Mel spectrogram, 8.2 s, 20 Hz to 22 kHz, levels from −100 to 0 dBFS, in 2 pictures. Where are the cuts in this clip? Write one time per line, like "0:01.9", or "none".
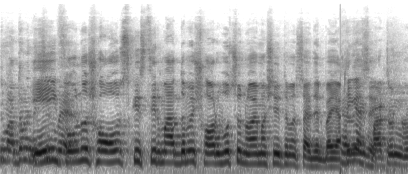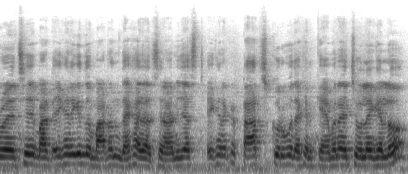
0:03.4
